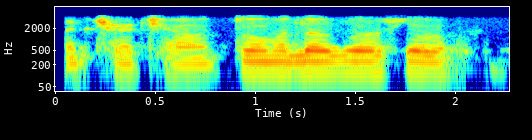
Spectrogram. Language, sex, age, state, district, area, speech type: Hindi, male, 45-60, Madhya Pradesh, Bhopal, urban, conversation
